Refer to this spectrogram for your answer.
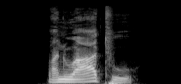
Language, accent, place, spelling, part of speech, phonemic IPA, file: German, Germany, Berlin, Vanuatu, proper noun, /vanuˈaːtuː/, De-Vanuatu.ogg
- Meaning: Vanuatu (a country and archipelago of Melanesia in Oceania)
